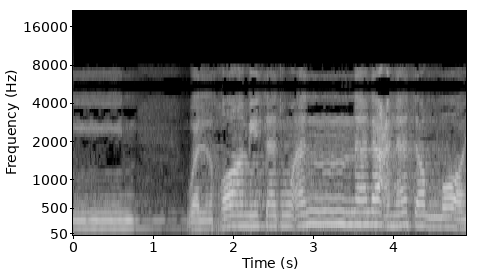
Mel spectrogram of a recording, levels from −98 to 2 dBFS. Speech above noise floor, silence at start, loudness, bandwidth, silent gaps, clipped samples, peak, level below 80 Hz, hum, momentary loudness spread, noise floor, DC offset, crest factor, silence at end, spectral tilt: 21 dB; 0 s; -24 LUFS; 8 kHz; none; under 0.1%; -4 dBFS; -68 dBFS; none; 10 LU; -44 dBFS; under 0.1%; 20 dB; 0 s; -3 dB/octave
